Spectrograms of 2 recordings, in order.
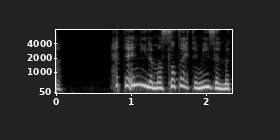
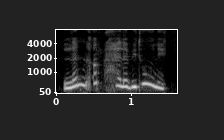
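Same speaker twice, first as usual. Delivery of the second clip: angry cry; 6 semitones higher than usual. A narrator's reading. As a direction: refuse angrily, pitch raised, volume held back. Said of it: "صرخت بغضب".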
